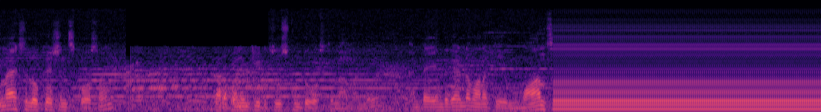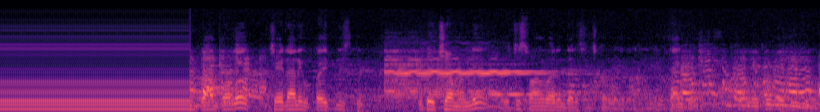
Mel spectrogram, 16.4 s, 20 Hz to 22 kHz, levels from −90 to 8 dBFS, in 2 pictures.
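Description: The audio has two faults. From 1.26 s to 2.75 s a call bitrate drop makes it muffled and rough: the top end collapses from 20 kHz to 4 kHz and the coding turns coarse. That fits the encoder being pushed from around 128 kbps to about 7 kbps after its bandwidth estimate fell. From 5.54 s to 10.11 s a system hang loop produces a steady 50 Hz buzz as one 20 ms stretch of audio repeats exactly, because the output hardware kept cycling one buffer while the system froze.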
